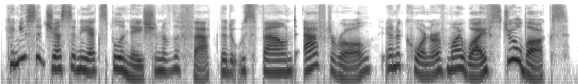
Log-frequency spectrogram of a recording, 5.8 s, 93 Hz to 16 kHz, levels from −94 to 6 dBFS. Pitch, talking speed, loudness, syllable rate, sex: 215 Hz, 230 wpm, -18 LUFS, 5.7 syllables/s, female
